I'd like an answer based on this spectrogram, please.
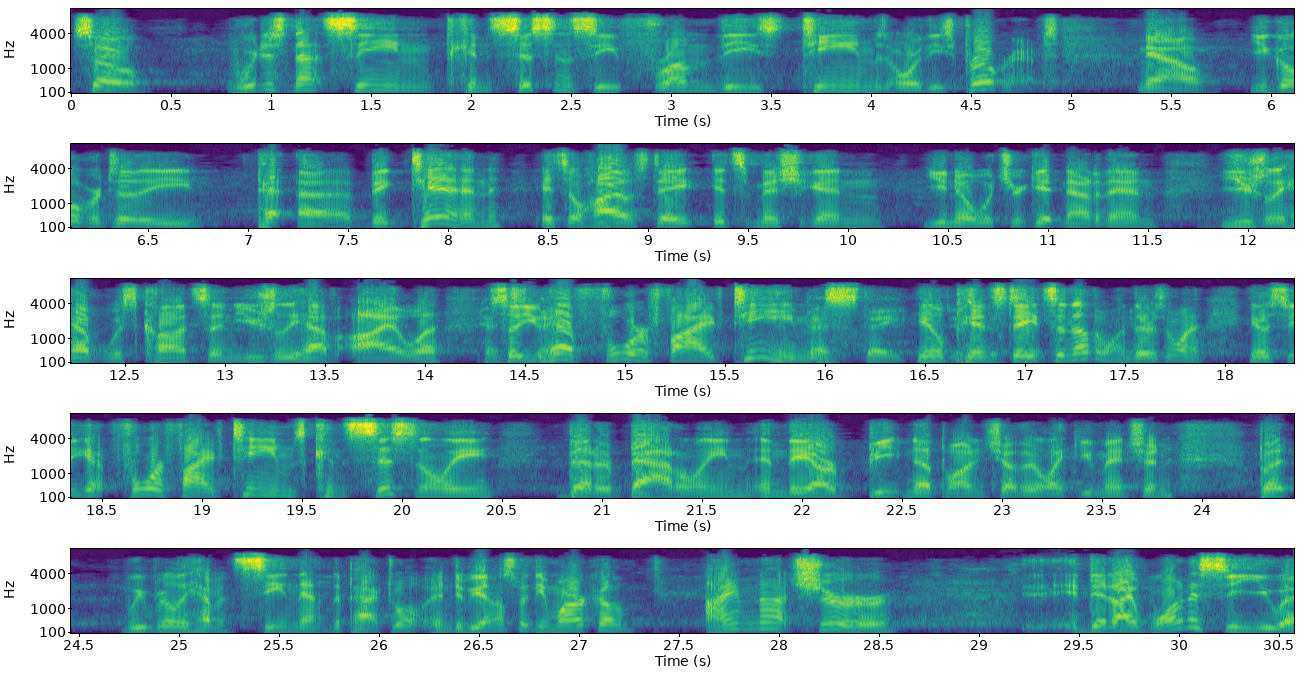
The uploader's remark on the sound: live from the Superbook at the Westgate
